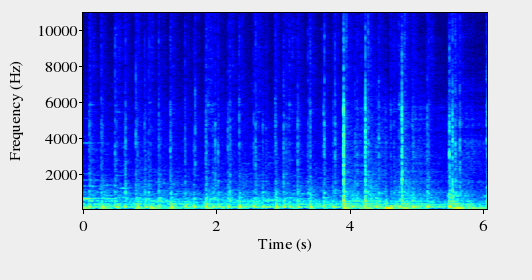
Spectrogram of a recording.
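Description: Atabaque hand drums and a struck metal agogô bell playing a fast, dense Afro-Brazilian sacred rhythm, with a few sharp accented strikes.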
